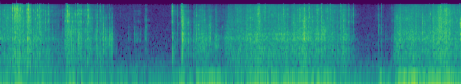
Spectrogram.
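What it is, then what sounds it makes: Dry raw pasta. Fingertips with long nails rake and shuffle hard dried pasta shapes in a bowl, and a handful is dropped back in. The result is a bright, crisp rattle of dense, tiny clicks and clinks, broken by two short quiet pauses.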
